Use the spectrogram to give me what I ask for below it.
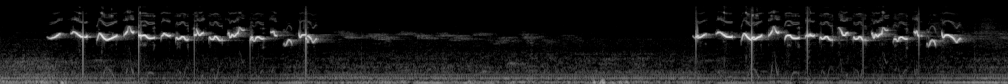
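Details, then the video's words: An ultramarine grosbeak (azulão pardo) sings two bright, warbled whistled phrases of about two and a half seconds each, separated by a pause, over a faint low hum. "AZULÃO PARDO Canto Para Esquentar Azulão"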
